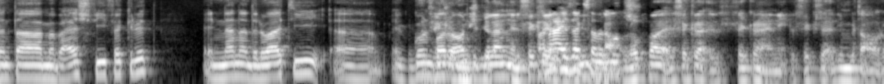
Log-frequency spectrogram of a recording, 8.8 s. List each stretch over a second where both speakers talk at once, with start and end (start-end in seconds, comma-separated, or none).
4.2-6.5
